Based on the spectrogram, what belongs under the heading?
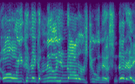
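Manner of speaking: high, gushing hype voice; excited friend. Retold or imitated. Imitating his friend Rick pitching a money scheme, high and gushing. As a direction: oversell it like a get-rich pitch. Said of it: "Rick would come in".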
